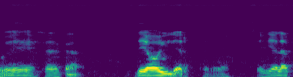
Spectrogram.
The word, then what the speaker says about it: Euler: Bien, si vamos al método de Euler, que lo voy a dejar acá, de Euler, perdón, sería la pronunciación adecuada, arrastro ese déficit de pronunciación.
